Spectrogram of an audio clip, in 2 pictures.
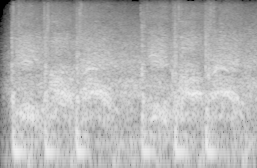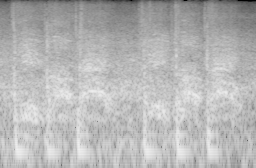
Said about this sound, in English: After that match, FIFA President Gianni Infantino took to the stage, and the crowd had something to say to him.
